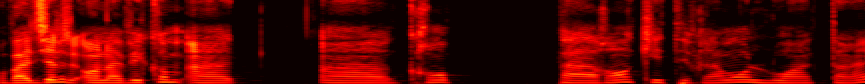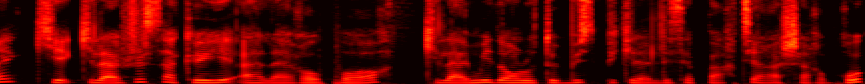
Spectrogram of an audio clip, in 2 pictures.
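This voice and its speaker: Her tone is dark and mellow, and this woman keeps a fairly quick pace with fairly even intonation. The recording sounds dry and close, with no echo. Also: very clean recording, silent background. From Senegal. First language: Wolof (speaking French). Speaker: immigrant woman sharing her experience. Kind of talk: testimony in a panel discussion. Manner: halting, with many restarts.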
